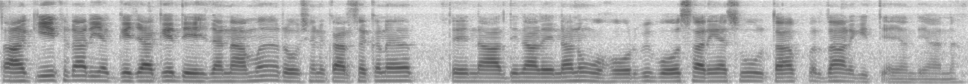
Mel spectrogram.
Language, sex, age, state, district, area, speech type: Punjabi, male, 18-30, Punjab, Mansa, urban, spontaneous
